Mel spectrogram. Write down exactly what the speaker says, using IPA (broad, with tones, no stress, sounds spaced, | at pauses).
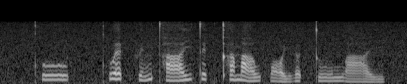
kʰ uː˥ t̚ | kʷʰ ɛː˥ k̚ f ɪ˨˥ ŋ t̪ʰ aː˨˥ j t̪ ɪ˧ k̚ t̪ʰ ɐ˥ m aː˨˥ w f ɔː˨˩ j l ɵ˧ t̚ t̪ uː˨˧ ŋ w aː˨˩ j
